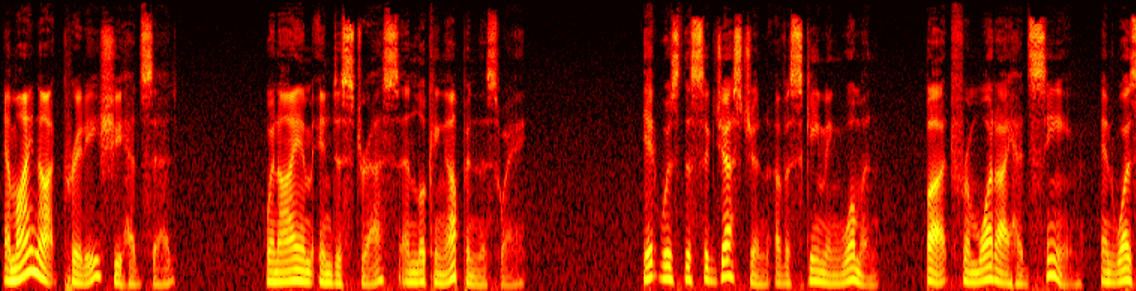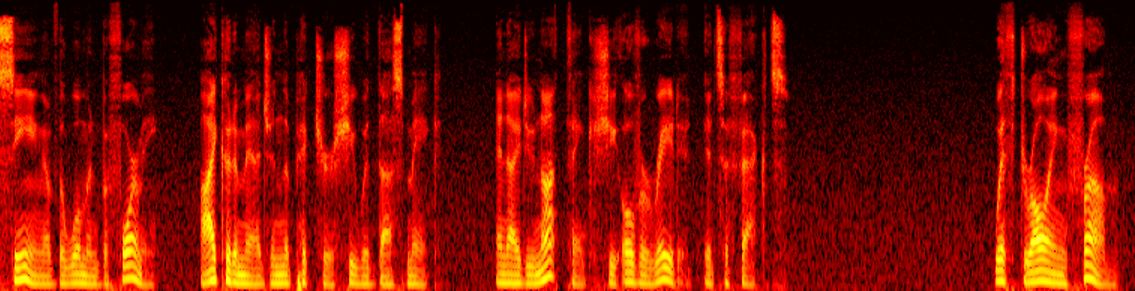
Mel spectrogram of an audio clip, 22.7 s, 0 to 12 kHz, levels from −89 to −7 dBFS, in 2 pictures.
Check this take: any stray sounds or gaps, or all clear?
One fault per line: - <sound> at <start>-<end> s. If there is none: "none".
none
